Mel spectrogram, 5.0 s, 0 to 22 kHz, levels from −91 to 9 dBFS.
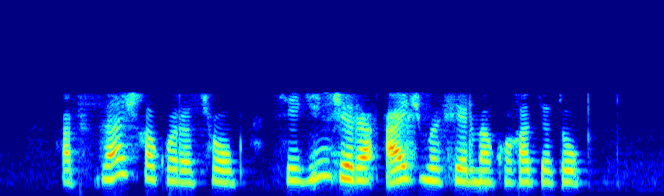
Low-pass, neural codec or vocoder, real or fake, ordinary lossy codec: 3.6 kHz; vocoder, 44.1 kHz, 128 mel bands, Pupu-Vocoder; fake; AAC, 24 kbps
